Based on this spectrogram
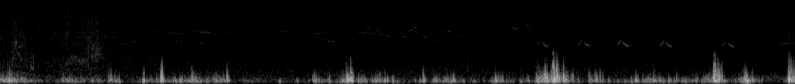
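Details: Black grouse bubbling low and continuously, with louder pulsing peaks, in the eastern Ore Mountains on 3 April 2016, recorded through a spotting scope with an iPhone 4. Repeated small-bird chirps and twitters sound above it.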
